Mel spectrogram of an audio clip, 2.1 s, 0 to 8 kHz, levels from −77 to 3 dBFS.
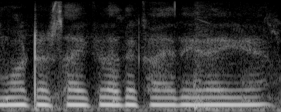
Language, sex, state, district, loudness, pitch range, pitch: Hindi, female, Rajasthan, Churu, -20 LUFS, 195-200 Hz, 195 Hz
